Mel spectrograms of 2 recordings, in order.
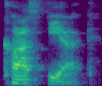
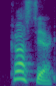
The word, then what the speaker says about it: Kostiak: The official pronunciation is Kostiak. Kostiak.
